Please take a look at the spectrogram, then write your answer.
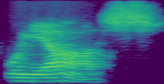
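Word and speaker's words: υἱός: One I can think of is the word huias, which means sun. The first two letters are a diphthong, upsilon, iota, but the iota and the omicron after it, that's not a diphthong, so that's a separate syllable.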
